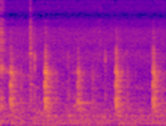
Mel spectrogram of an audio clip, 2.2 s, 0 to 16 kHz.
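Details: Scag 36-inch commercial walk-behind mower, four-stroke gas engine: sharp, regular metallic ticks about twice a second, first suspected as rod knock. Compression tested low; knock came from the lifters and went away after an oil change and maintenance.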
